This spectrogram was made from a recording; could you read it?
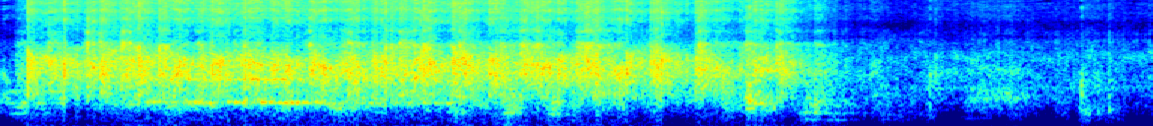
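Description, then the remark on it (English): A crowd claps steadily in a dense, loud burst for about five seconds, then the applause thins out and fades to a few scattered claps and faint murmurs. “Usually I like to sit in the back and get more applause, but you guys stop early anyway, so.”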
